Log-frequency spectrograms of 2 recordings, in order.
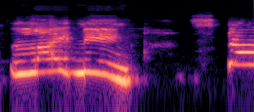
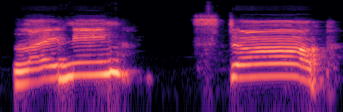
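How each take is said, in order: First: It is said in a very loud voice. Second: It is said only a little louder.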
